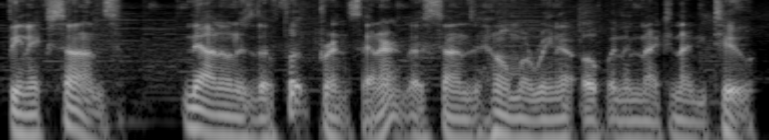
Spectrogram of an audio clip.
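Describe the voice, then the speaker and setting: Very deep-voiced man narrating wryly. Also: fast, faint music behind. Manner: opinionated, wry asides. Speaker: sports video narrator. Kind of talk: scripted countdown narration.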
